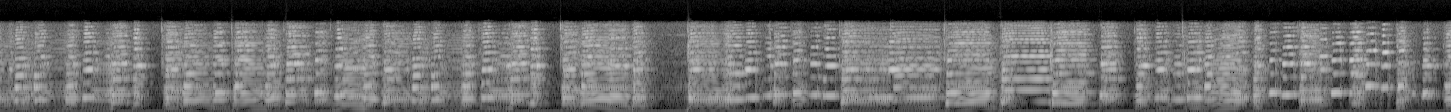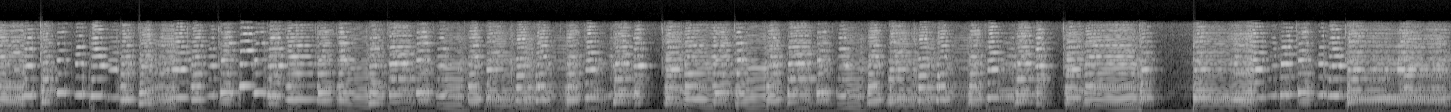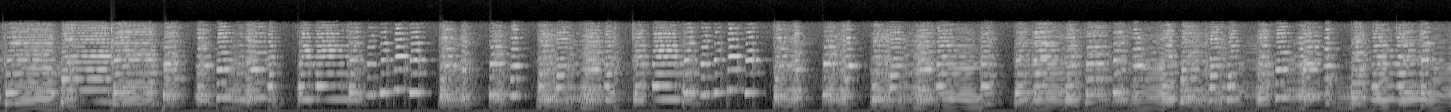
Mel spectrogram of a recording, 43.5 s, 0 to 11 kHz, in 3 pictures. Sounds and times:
Accordion: 0:00.0 - 0:43.5
Folk music: 0:00.0 - 0:43.5.

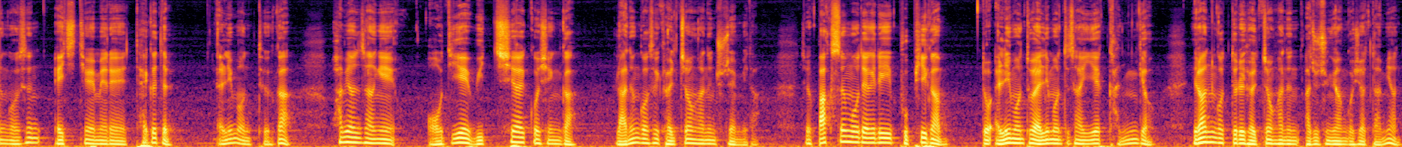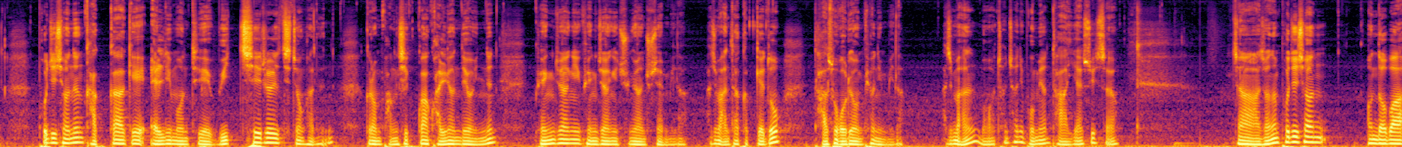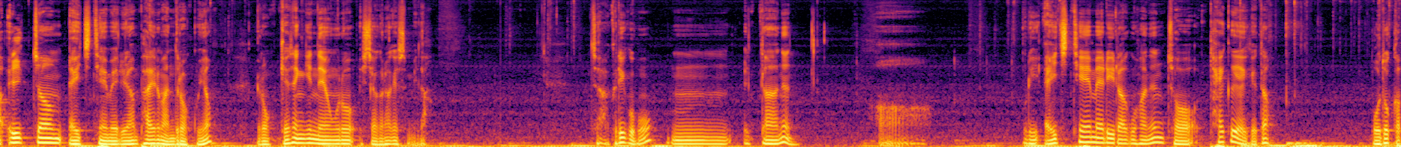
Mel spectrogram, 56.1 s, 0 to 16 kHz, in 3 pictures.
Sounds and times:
Speech: 0:00.0 - 0:33.7, 0:35.1 - 0:43.2, 0:45.2 - 0:48.1, 0:51.0 - 0:54.4, 0:55.7 - 0:56.0.

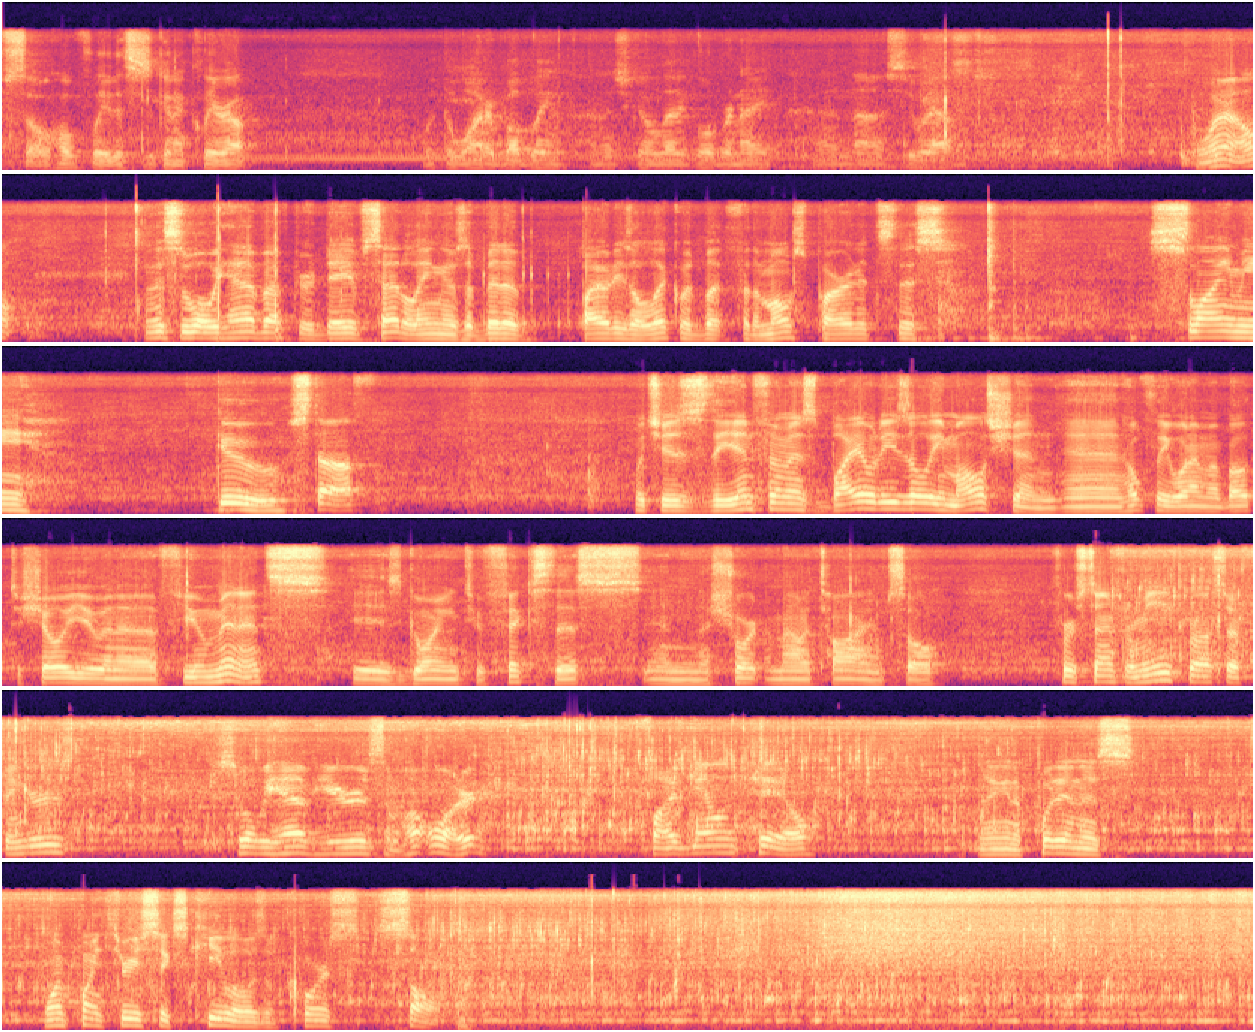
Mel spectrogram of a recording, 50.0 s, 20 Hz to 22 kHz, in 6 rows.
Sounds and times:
Water: 0:32.3 - 0:50.0
Water tap, faucet: 0:32.3 - 0:50.0.

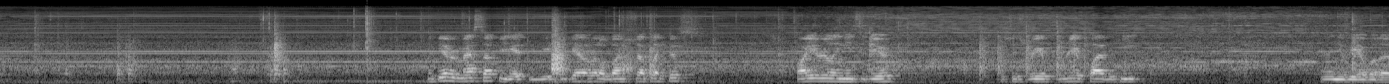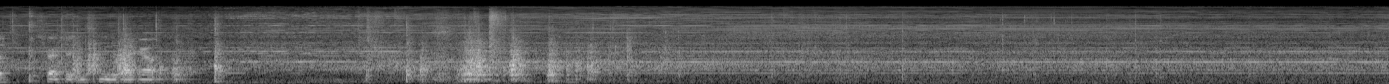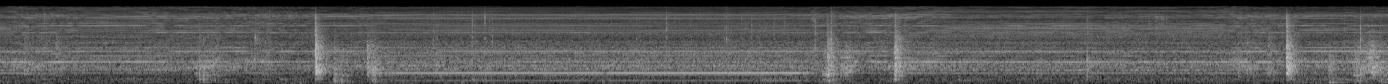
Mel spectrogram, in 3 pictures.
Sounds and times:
Speech: 0:04.3 - 0:07.0, 0:08.0 - 0:09.0, 0:10.0 - 0:11.4, 0:13.2 - 0:15.6.

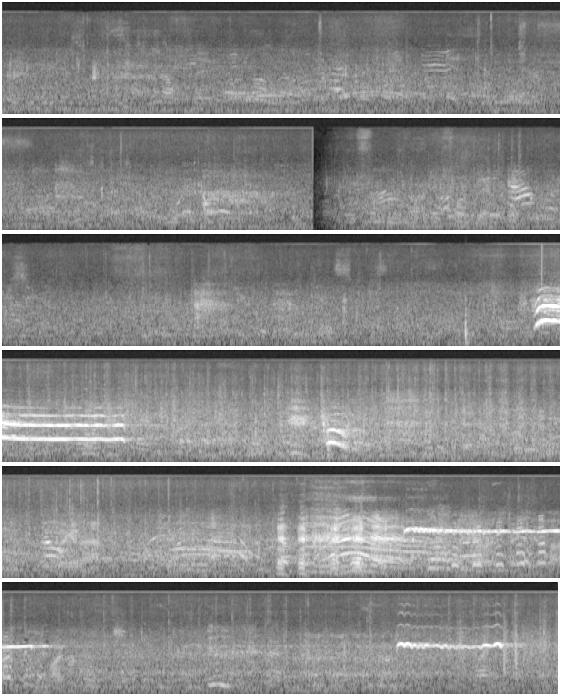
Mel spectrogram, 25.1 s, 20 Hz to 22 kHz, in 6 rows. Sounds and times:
Outside, urban or manmade: 0:00.0 - 0:25.1.

